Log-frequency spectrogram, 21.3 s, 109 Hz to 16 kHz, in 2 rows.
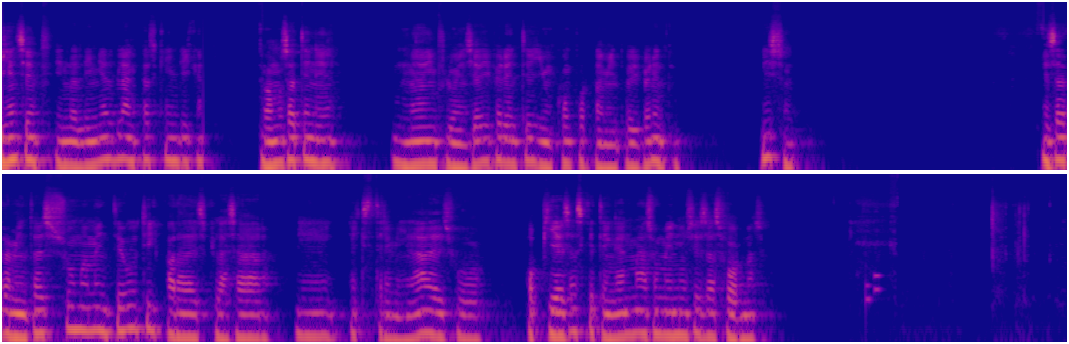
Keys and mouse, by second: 2.0-5.0 drag, 19.3-21.3 drag.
